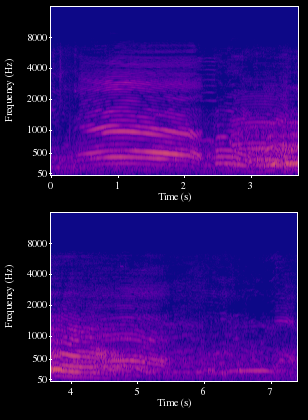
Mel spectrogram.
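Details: Baby cow mooing: long, harmonic-rich bawls, the first lasting about two seconds, followed by overlapping moos from more than one animal, with rising and falling tones and a fainter low moo near the end.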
